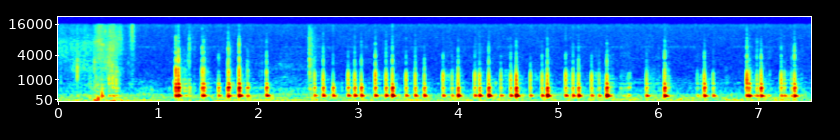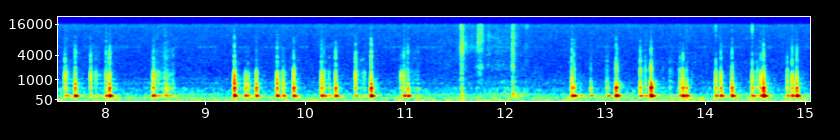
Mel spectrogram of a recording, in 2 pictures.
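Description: Fingertips and short nails tap rapidly and irregularly on the embossed, printed cardboard cover of a thick, solid hardcover copy of Grimm's Fairy Tales. The dozens of quiet, dull taps each have a low thump around 190 Hz, stop almost instantly with no ring, and sometimes come in quick clusters.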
